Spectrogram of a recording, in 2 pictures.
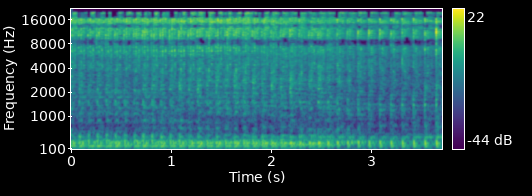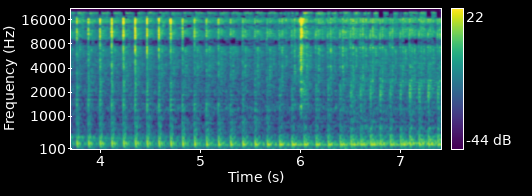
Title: CX500 || mikuni carbs right cylinder misfire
